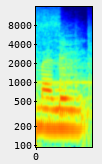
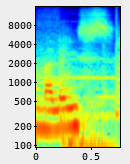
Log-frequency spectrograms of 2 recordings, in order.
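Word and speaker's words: Millais: উচ্চারণটা হচ্ছে মেলেই। বানানটা হচ্ছে এম I double L এ আই এস আমি প্রথমে বলছিলাম মেলেইস কিন্তু আসলে উচ্চারণটা হচ্ছে মেলে তো এটা দিয়ে এটা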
